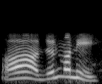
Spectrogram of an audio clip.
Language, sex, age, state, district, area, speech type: Assamese, female, 45-60, Assam, Lakhimpur, rural, conversation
